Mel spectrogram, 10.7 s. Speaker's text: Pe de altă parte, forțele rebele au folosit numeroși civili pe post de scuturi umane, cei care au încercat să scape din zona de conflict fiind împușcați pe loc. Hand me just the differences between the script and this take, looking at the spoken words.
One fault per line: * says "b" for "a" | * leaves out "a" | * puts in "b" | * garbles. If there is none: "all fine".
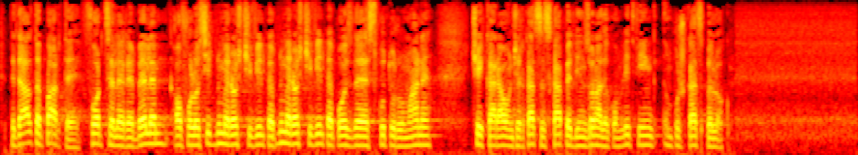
* puts in "numeroși civili pe"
